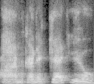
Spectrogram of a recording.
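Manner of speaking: slow, rough, creaky, gravel-throated voice. Retelling how she would start these incidents: imitating a gravelly voice. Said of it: "she would get this, like, gravelly voice".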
